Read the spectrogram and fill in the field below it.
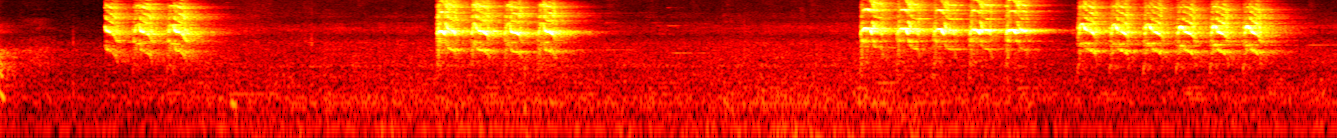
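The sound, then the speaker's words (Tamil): A green parrot with a red beak, among parrots eating fruit, squawks loudly in four harsh bursts, each a rapid string of grating screeches, separated by short pauses over a faint low background hum. “கிளிகள் பாருங்கடா எவ்வளோ அழகாக பச்சை கலராக இருக்குது அதனோட மூக்கு வந்து செகப்பாக இருக்குது அது வந்து எல்லாமே உட்காந்து ஜாலியாக பழமெல்லாம் சாப்பிட்டுட்ருக்குடா செல்லக்குட்டி இப்போ கிளி எப்படி நம்மளை வெல்கம் வெல்கம் வெல்கம் சொல்லுது பார்த்தீங்களா”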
